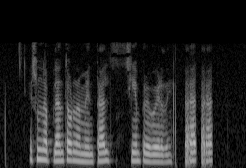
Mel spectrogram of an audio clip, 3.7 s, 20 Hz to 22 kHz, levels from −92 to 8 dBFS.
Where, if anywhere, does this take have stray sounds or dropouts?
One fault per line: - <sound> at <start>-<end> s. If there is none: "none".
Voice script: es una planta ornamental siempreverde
- laugh at 2.8-3.2 s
